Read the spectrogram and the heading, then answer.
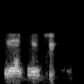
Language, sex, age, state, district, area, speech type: Telugu, male, 18-30, Andhra Pradesh, N T Rama Rao, rural, conversation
